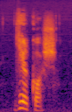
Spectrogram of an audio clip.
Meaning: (adjective) murderous, deadly; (noun) murderer, killer
- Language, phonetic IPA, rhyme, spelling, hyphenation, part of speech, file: Hungarian, [ˈɟilkoʃ], -oʃ, gyilkos, gyil‧kos, adjective / noun, Hu-gyilkos.ogg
